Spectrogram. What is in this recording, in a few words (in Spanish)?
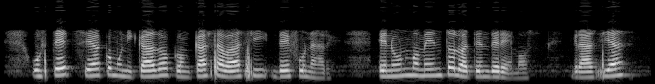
mensajes telefonicos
